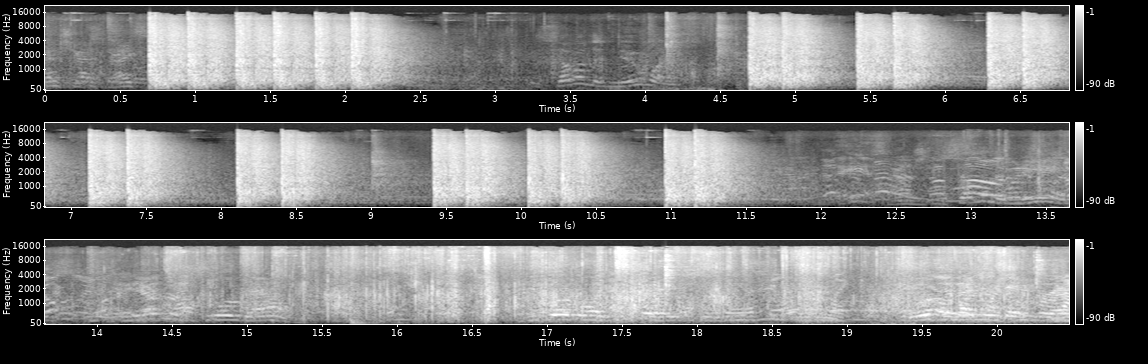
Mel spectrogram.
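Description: Rifle shots at a target course. First comes a quick string of about five shots, then after a pause of about two seconds a longer string of about ten shots, roughly two a second, each with a short echo. The shooting stops about eleven seconds in.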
